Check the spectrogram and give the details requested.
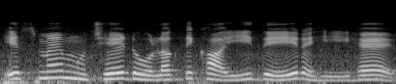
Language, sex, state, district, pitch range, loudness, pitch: Hindi, female, Madhya Pradesh, Katni, 210-255 Hz, -15 LUFS, 230 Hz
